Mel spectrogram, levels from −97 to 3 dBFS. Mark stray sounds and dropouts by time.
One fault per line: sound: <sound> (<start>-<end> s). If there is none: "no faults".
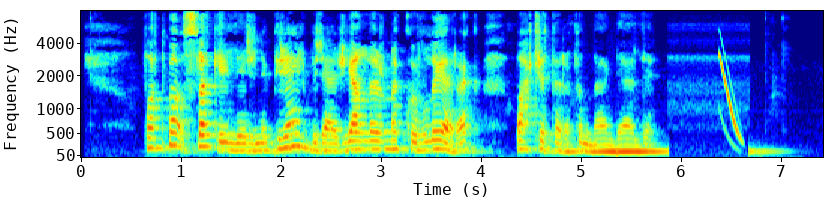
sound: chirp (6.4-6.6 s)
